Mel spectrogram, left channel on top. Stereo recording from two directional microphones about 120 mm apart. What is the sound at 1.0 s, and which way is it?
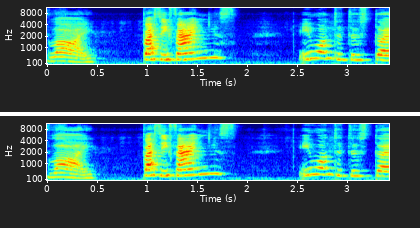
A woman's voice, 20° left (ahead or behind).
